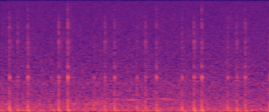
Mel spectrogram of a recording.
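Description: Long fingernails tap and scratch a small varnished wooden box with brass hinges and a carved edge, producing about a dozen quick, dry, clicky taps over a soft scratching hiss. Each tap is a short, low knock with a bright click on top, dying away almost at once.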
